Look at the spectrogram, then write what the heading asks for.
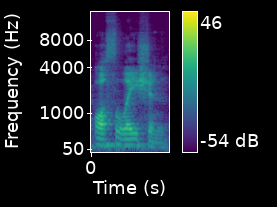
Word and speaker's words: oscillation: I used to call it Oscillo Hero, but it actually is Oscillo Hero because it's based off the word oscillation, which is... You pronounce the oscillation and not oscillation, so...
